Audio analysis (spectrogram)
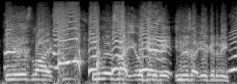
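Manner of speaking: high, loud, breaking into laughter; can barely get it out for laughing; laughing fit. Real, not acted. Laughing fit while quoting driver.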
